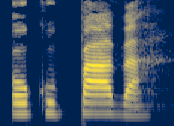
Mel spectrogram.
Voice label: "ocupada", spanish

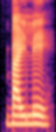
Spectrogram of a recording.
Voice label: "baile", spanish

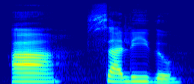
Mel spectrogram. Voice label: "ha salido", spanish

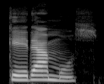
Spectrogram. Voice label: "queramos", spanish

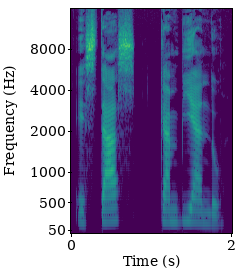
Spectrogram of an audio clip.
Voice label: "estas Cambiando", spanish

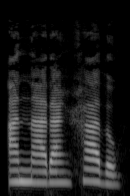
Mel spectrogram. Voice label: "anaranjado", spanish

